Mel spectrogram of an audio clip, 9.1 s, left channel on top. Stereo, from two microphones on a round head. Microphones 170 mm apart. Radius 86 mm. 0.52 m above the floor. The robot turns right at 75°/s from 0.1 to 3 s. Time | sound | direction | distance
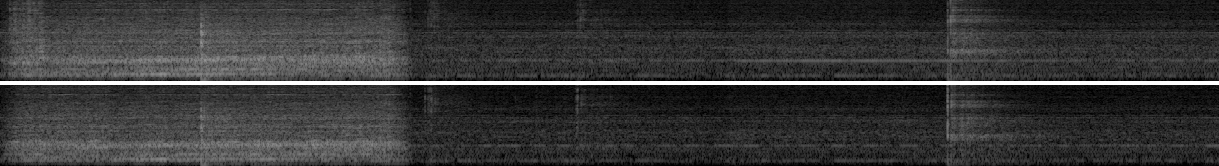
1.5 | a cupboard door | 35° left (ahead or behind) | 2.5 m
3.2 | tape being pulled | 60° right (ahead or behind) | 6 m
